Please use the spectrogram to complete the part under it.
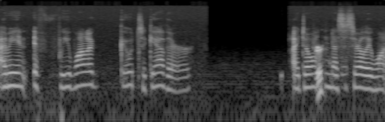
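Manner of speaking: stage whispering. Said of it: "this is still all whispering".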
